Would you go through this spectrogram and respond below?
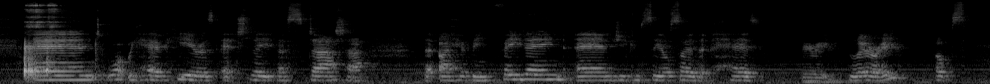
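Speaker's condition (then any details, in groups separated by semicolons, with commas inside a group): No condition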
